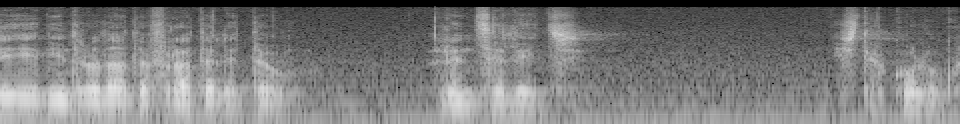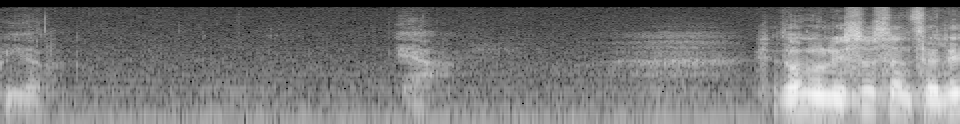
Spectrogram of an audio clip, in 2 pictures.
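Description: A man speaks calmly into a microphone, with pauses, in a reverberant hall.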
